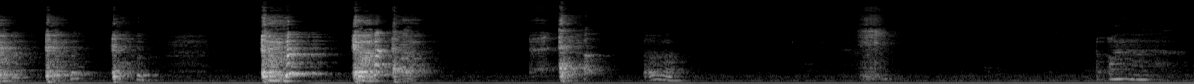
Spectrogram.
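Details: Repeated coughing with some throat clearing, from asthma.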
